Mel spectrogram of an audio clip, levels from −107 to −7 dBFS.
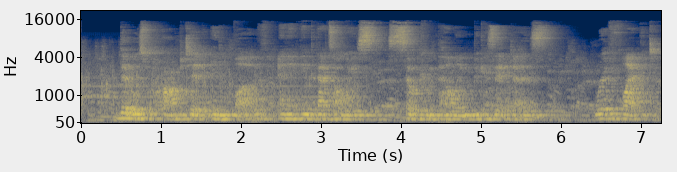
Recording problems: off-mic speech; far
room echo; noticeable; dies away in 1 s
chatter from many people; noticeable; throughout; 15 dB below the speech
background music; faint; throughout; 20 dB below the speech

